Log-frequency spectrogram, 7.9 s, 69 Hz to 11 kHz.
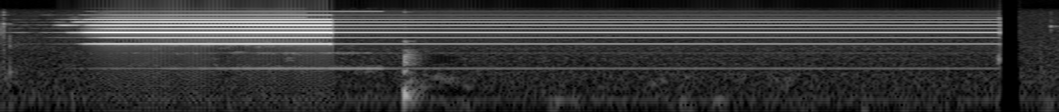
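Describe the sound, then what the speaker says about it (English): A passive buzzer driven directly from a PIC16F877A microcontroller pin sounds one long, steady electronic tone, loud for about two seconds and then continuing slightly softer until it cuts off abruptly, alone with no talk. "the beep is very smooth and widely audible"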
